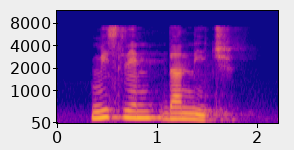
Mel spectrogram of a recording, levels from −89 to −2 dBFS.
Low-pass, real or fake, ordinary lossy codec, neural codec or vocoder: 7.2 kHz; fake; none; codec, 16 kHz, 2 kbps, FunCodec, trained on LibriTTS, 25 frames a second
